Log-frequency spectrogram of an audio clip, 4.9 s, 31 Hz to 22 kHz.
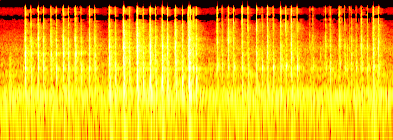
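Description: A Ducky One 2 Mini mechanical keyboard with Cherry MX Red switches is typed on in quick, clacky bursts, close and fairly quiet, with short pauses between runs of keystrokes.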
